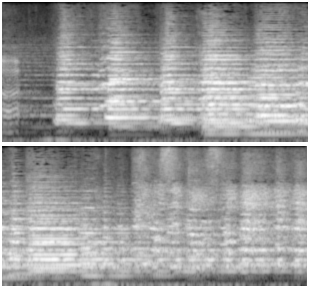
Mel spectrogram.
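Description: Orchestral music with prominent brass: after a brief dip, sustained chords enter about half a second in with several detached strokes, and the full orchestra brightens about two-thirds of the way through.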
